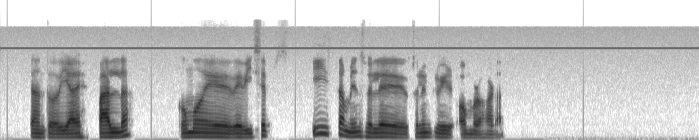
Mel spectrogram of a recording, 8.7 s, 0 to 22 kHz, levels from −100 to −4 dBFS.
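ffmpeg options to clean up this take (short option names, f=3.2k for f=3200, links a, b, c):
-af "adeclick=t=4,bandreject=f=5.3k:w=30,afftdn=nr=28:nf=-41"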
